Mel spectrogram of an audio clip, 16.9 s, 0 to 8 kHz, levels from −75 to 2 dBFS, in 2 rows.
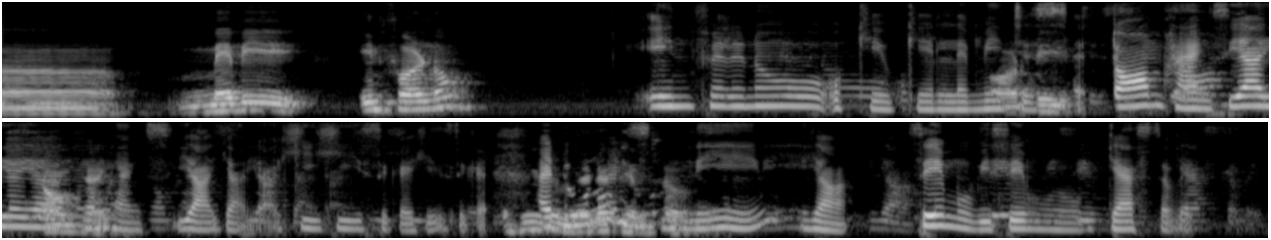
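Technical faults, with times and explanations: Throughout, echo with no canceller: every phrase of the speech returns as a fainter, thinner copy roughly 0.4 s later, at about 14 dB below the original, because the far end's loudspeaker feeds its microphone and nothing subtracts that path before it travels back. On a waveform each burst has a smaller trailing twin; on a spectrogram each syllable's pattern repeats, weaker, offset along the time axis, both copies stopping at 8 kHz from the call's microphone processing.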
